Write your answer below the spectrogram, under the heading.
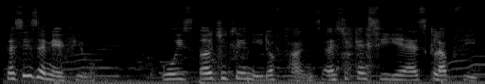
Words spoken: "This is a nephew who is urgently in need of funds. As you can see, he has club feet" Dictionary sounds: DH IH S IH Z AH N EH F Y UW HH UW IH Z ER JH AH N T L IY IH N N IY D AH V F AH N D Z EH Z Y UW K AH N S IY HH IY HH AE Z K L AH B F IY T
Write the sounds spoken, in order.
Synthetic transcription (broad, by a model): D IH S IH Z AH N EH F Y UW HH UW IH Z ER JH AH N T L IY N N IY D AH F F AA N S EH S Y UW K AH N S IY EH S K L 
